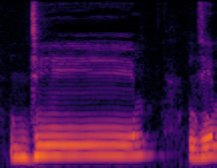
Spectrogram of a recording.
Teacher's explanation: জিম শক্ত করে জিহ্বার মাঝখান থেকে। জিহ্বার মাঝখানটা উপরের তালুতে লাগবে। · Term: জিম অক্ষর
